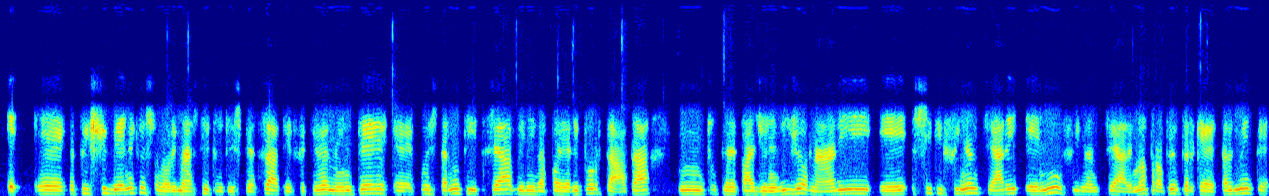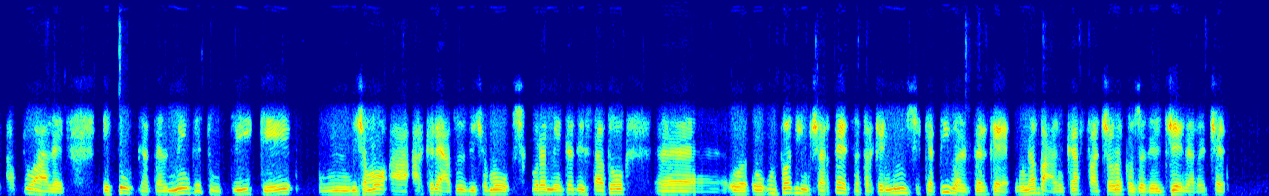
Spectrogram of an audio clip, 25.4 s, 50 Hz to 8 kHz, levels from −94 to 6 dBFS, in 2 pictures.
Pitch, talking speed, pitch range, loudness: 155 Hz, 160 wpm, 145-175 Hz, -27 LUFS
